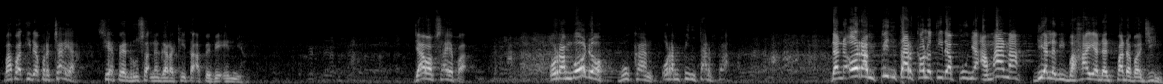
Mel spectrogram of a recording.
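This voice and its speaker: Male preacher, very high and bright voice, teasing and humorous; keeps addressing listeners as "Pak". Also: sing-song, brisk, pauses often, a little hiss or hum. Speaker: preacher and lecturer. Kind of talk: humorous sermon to officials.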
